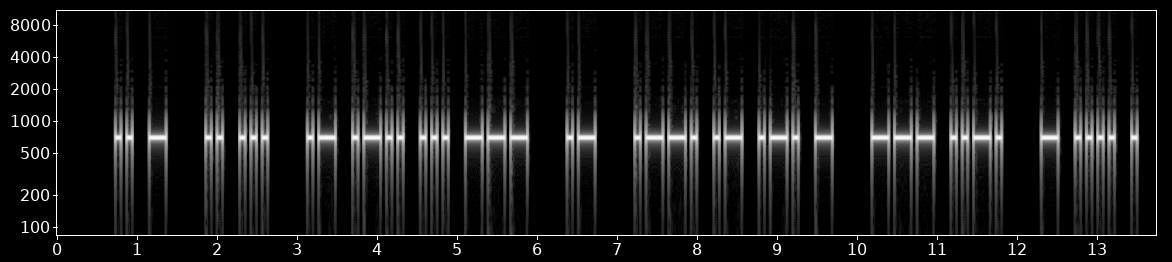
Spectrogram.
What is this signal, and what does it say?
Morse code, heard as a keyed tone, about 17 wpm, 700 Hz. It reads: IT IS ALSO A PART OF THE
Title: Sentences from Top 1000 Words - Review Part 1 - 17wpm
